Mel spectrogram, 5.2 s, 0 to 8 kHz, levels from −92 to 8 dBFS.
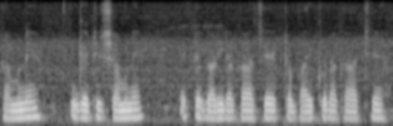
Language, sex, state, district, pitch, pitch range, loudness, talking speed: Bengali, male, Assam, Hailakandi, 130 Hz, 125-135 Hz, -15 LUFS, 125 wpm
